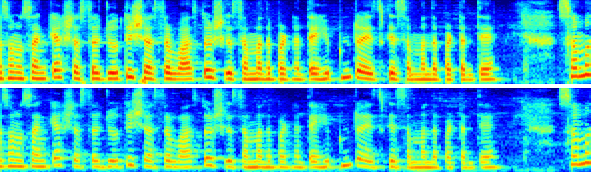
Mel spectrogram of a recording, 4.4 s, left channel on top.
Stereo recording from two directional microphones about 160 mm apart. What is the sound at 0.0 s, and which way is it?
Speech, 30° left (ahead or behind).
